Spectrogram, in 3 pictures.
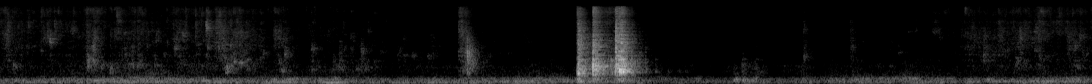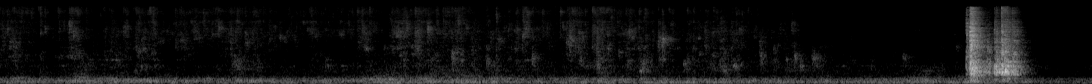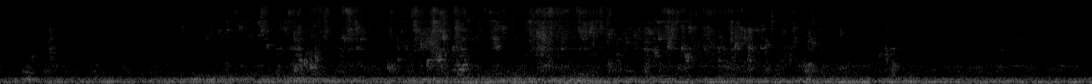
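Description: Dishes being washed by hand at a sink: water running, with small clinks and knocks of plates and cutlery. Two short, loud clanks, one about six seconds in and one around twenty-one seconds in, stand out from the rest.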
